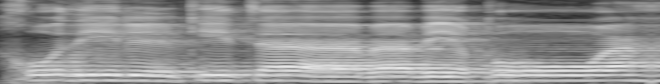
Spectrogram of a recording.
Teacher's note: ഖാഇന് നിസ്ബിയായ തഫ്ഖീം കൊടുക്കുക, അതിന് ദമ്മ വന്നതുകൊണ്ട് ഇസ്തിഅലാഇൻ്റെ അക്ഷരമാണ്.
